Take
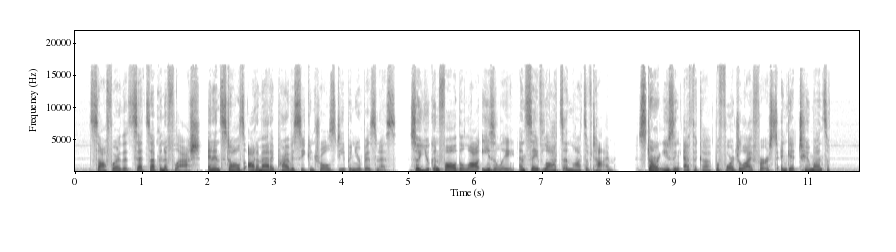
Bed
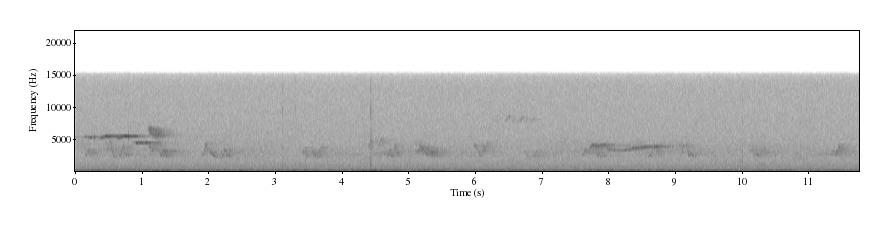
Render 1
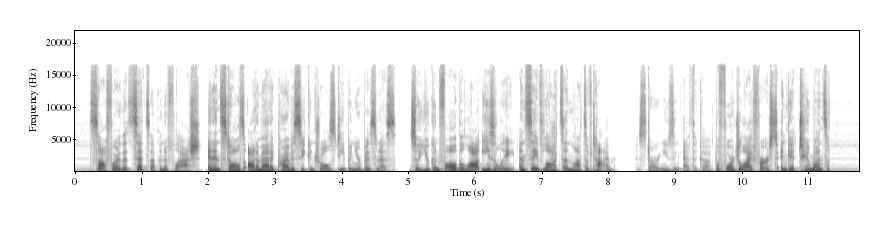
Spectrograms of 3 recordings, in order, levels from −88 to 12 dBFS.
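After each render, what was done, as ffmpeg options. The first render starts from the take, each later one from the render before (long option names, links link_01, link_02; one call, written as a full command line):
ffmpeg -i in.wav -filter_complex "[0:a]asplit=3[link_01][link_02][link_03];[link_01]afade=type=out:start_time=3.54:duration=0.02[link_04];[link_02]acompressor=threshold=-30dB:ratio=6:attack=3.2:release=140:knee=1:detection=peak,afade=type=in:start_time=3.54:duration=0.02,afade=type=out:start_time=5.61:duration=0.02[link_05];[link_03]afade=type=in:start_time=5.61:duration=0.02[link_06];[link_04][link_05][link_06]amix=inputs=3:normalize=0,asettb=1/sr,asplit=3[link_07][link_08][link_09];[link_07]atrim=end=8.014[link_10];[link_08]atrim=start=8.01:end=9.64,asetpts=PTS-STARTPTS,afade=type=in:duration=0.004:curve=qsin,afade=type=out:start_time=1.626:duration=0.004:curve=qsin,acompressor=threshold=-39dB:ratio=20:attack=3.2:release=140:knee=1:detection=peak[link_11];[link_09]atrim=start=9.636[link_12];[link_10][link_11]acrossfade=duration=0.004:curve1=hsin:curve2=qsin[link_13];[link_13][link_12]acrossfade=duration=0.004:curve1=qsin:curve2=hsin,asplit=2[link_14][link_15];[link_14]atrim=end=1.11,asetpts=PTS-STARTPTS,afade=type=out:start_time=1.106:duration=0.004:curve=hsin:silence=0.188365[link_16];[link_15]atrim=start=1.11,asetpts=PTS-STARTPTS,afade=type=in:duration=0.82:silence=0.188365[link_17];[link_16][link_17]concat=n=2:v=0:a=1" out.wav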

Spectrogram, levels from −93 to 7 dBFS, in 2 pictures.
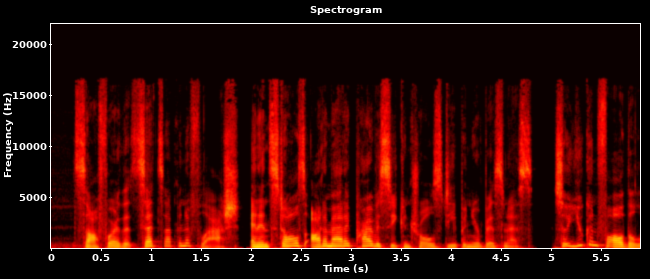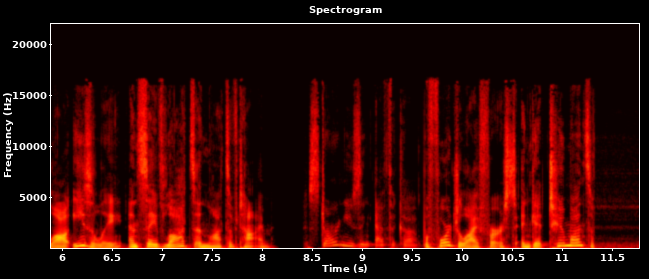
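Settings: ffmpeg -i in.wav -filter_complex "[0:a]asettb=1/sr,asplit=3[link_01][link_02][link_03];[link_01]atrim=end=2.304[link_04];[link_02]atrim=start=2.3:end=3.23,asetpts=PTS-STARTPTS,afade=type=in:duration=0.004:curve=qsin,afade=type=out:start_time=0.926:duration=0.004:curve=qsin,highpass=80[link_05];[link_03]atrim=start=3.226[link_06];[link_04][link_05]acrossfade=duration=0.004:curve1=hsin:curve2=qsin[link_07];[link_07][link_06]acrossfade=duration=0.004:curve1=qsin:curve2=hsin,asettb=1/sr,asplit=3[link_08][link_09][link_10];[link_08]atrim=end=8.504[link_11];[link_09]atrim=start=8.5:end=9.63,asetpts=PTS-STARTPTS,afade=type=in:duration=0.004:curve=qsin,afade=type=out:start_time=1.126:duration=0.004:curve=qsin,lowshelf=frequency=220:width_type=q:width=1.5:gain=-13.5[link_12];[link_10]atrim=start=9.626[link_13];[link_11][link_12]acrossfade=duration=0.004:curve1=hsin:curve2=qsin[link_14];[link_14][link_13]acrossfade=duration=0.004:curve1=qsin:curve2=hsin" out.wav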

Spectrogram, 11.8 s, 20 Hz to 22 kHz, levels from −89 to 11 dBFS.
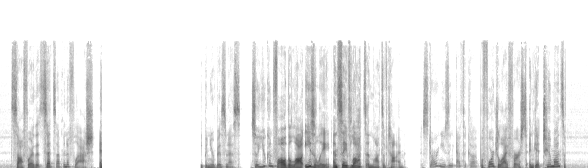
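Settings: ffmpeg -i in.wav -filter_complex "[0:a]asettb=1/sr,asplit=3[link_01][link_02][link_03];[link_01]atrim=end=5.514[link_04];[link_02]atrim=start=5.51:end=7.2,asetpts=PTS-STARTPTS,afade=type=in:duration=0.004:curve=qsin,afade=type=out:start_time=1.686:duration=0.004:curve=qsin,acontrast=83[link_05];[link_03]atrim=start=7.196[link_06];[link_04][link_05]acrossfade=duration=0.004:curve1=hsin:curve2=qsin[link_07];[link_07][link_06]acrossfade=duration=0.004:curve1=qsin:curve2=hsin,asettb=1/sr,asplit=3[link_08][link_09][link_10];[link_08]atrim=end=7.904[link_11];[link_09]atrim=start=7.9:end=8.57,asetpts=PTS-STARTPTS,afade=type=in:duration=0.004:curve=qsin,afade=type=out:start_time=0.666:duration=0.004:curve=qsin,asplit=2[link_12][link_13];[link_13]adelay=22,volume=-12.5dB[link_14];[link_12][link_14]amix=inputs=2:normalize=0,atrim=end_sample=29547[link_15];[link_10]atrim=start=8.566[link_16];[link_11][link_15]acrossfade=duration=0.004:curve1=hsin:curve2=qsin[link_17];[link_17][link_16]acrossfade=duration=0.004:curve1=qsin:curve2=hsin,asplit=3[link_18][link_19][link_20];[link_18]atrim=end=2.04,asetpts=PTS-STARTPTS,afade=type=out:start_time=2.036:duration=0.004:curve=hsin[link_21];[link_19]atrim=start=2.04:end=4.02,asetpts=PTS-STARTPTS,volume=0[link_22];[link_20]atrim=start=4.02,asetpts=PTS-STARTPTS,afade=type=in:duration=0.004:curve=hsin[link_23];[link_21][link_22][link_23]concat=n=3:v=0:a=1" out.wav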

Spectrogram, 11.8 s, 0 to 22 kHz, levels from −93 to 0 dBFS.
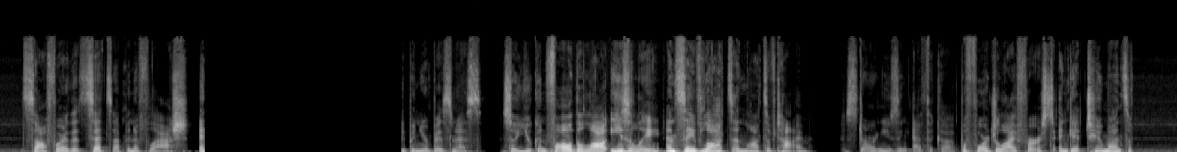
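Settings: ffmpeg -i in.wav -filter_complex "[0:a]asettb=1/sr,asplit=3[link_01][link_02][link_03];[link_01]atrim=end=6.524[link_04];[link_02]atrim=start=6.52:end=7.04,asetpts=PTS-STARTPTS,afade=type=in:duration=0.004:curve=qsin,afade=type=out:start_time=0.516:duration=0.004:curve=qsin,bass=frequency=250:gain=9,treble=frequency=4000:gain=-4[link_05];[link_03]atrim=start=7.036[link_06];[link_04][link_05]acrossfade=duration=0.004:curve1=hsin:curve2=qsin[link_07];[link_07][link_06]acrossfade=duration=0.004:curve1=qsin:curve2=hsin" out.wav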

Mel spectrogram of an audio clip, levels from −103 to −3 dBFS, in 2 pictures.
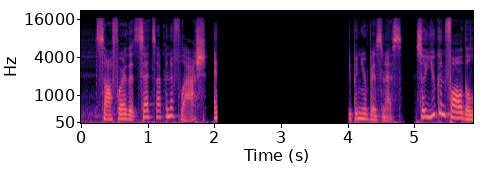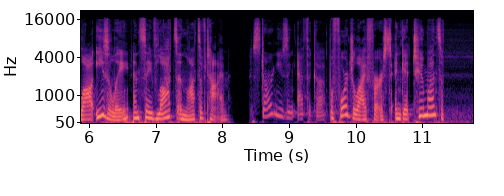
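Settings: ffmpeg -i in.wav -af "acompressor=threshold=-26dB:ratio=2.5,alimiter=limit=-23.5dB:level=0:latency=1:release=16" out.wav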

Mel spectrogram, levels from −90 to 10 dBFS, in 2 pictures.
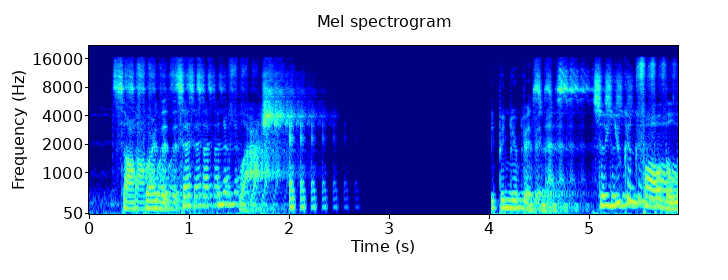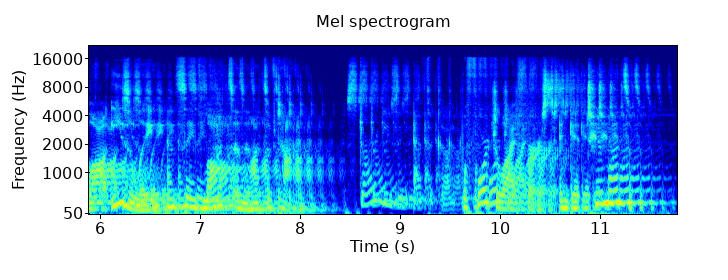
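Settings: ffmpeg -i in.wav -filter_complex "[0:a]asplit=2[link_01][link_02];[link_02]adelay=17,volume=-11dB[link_03];[link_01][link_03]amix=inputs=2:normalize=0,aecho=1:1:109|218|327|436|545|654:0.501|0.251|0.125|0.0626|0.0313|0.0157" out.wav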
